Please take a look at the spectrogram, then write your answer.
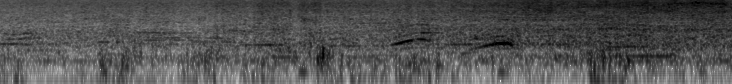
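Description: Sea waves wash steadily at a beach resort under wind. Someone speaks over them and a few brief higher sounds rise through the surf.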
